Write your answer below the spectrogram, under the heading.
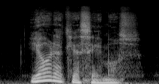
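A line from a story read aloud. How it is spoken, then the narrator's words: Doctor's sigh. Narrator (Spanish): suspiró el doctor al oír el pedido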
